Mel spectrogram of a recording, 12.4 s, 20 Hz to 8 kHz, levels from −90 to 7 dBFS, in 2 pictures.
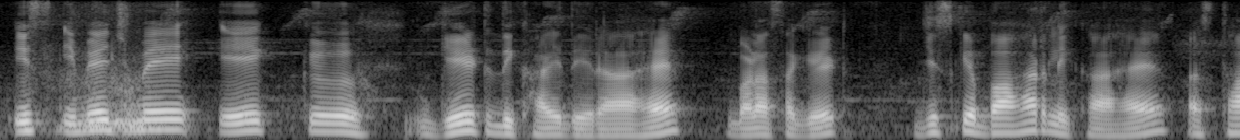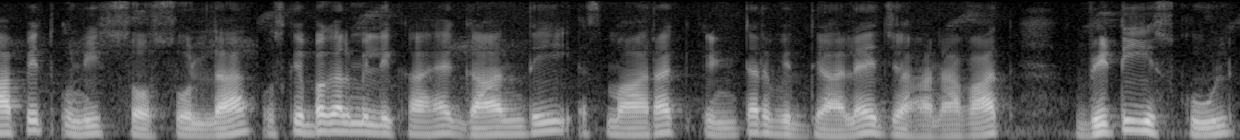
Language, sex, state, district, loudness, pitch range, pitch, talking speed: Hindi, male, Bihar, Gaya, -19 LUFS, 100-145 Hz, 125 Hz, 155 wpm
